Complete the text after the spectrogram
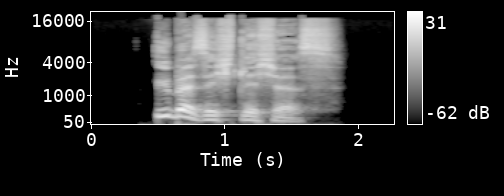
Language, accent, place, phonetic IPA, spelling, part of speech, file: German, Germany, Berlin, [ˈyːbɐˌzɪçtlɪçəs], übersichtliches, adjective, De-übersichtliches.ogg
- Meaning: strong/mixed nominative/accusative neuter singular of übersichtlich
